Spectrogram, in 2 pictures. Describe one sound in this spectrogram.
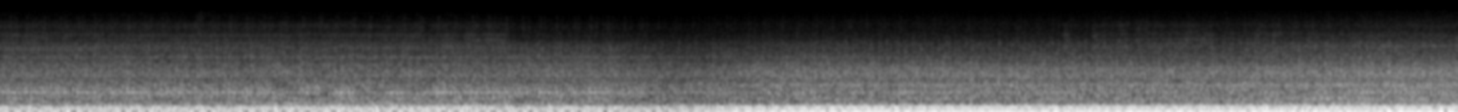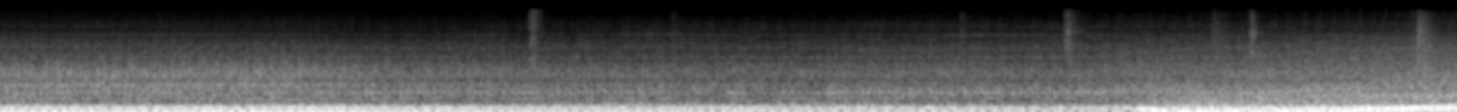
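A heavy truck engine rumbles steadily and revs up near the end.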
